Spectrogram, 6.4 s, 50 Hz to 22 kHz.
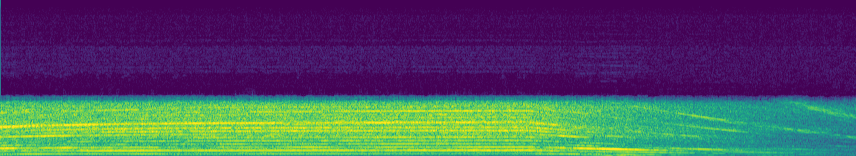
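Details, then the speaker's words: BULL BL0900 electric wood planer, 220V 500W, 16,000 rpm no-load: clean steady high whine then smooth falling pitch on wind-down, no rattle or grinding; normal no-load running. "Bagaimana menurut Anda? Suaranya cukup mantap, kan? Sangat menyenangkan mendengarnya. Ini lancar."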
